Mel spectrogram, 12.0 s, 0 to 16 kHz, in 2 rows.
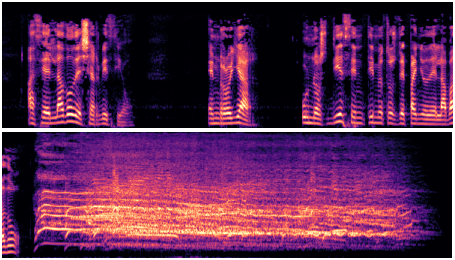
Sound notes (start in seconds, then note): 6.4 shouts of joy to reach 1,000 subscribers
